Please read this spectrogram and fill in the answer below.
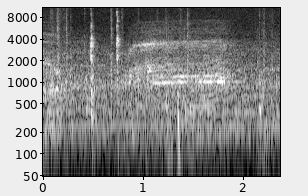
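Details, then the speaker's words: Electric parking brake on a 2007-2013 BMW X5 E70 after replacement of the parking brake assembly, car on a lift, foot on brake: quiet smooth motor whir rising for about a second with a soft click at the end as it releases normally. "and we hear it release ha that's a pretty fun sound"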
